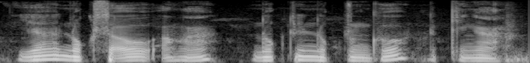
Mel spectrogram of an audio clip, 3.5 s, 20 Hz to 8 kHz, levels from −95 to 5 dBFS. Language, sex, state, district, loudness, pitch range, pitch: Garo, male, Meghalaya, North Garo Hills, -20 LUFS, 105-130 Hz, 115 Hz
